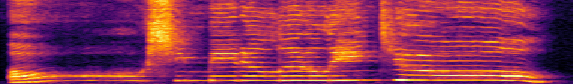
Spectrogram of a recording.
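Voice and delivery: high tender awe; delighted coo. Real, not acted. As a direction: coo over the gift. Opens gift, delighted.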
